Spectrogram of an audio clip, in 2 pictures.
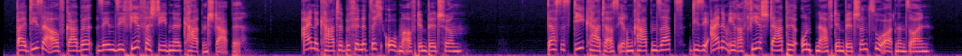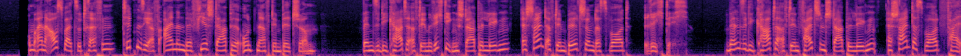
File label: Elearning; LOFT VOICES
